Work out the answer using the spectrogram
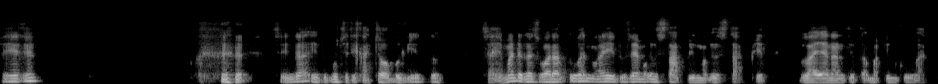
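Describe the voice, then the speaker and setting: A man's voice: on the low side, moderate pace, gravelly, pauses often, breathy edge. A middle-aged man preaching a sermon as pastor, exhorting the congregation directly and repeating his key phrases over and over.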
